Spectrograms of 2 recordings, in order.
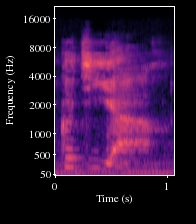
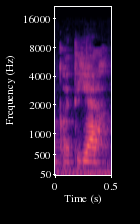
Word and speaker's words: Cotillard: Marion Cotillard. Cotilla. I'll say it like that. please don't. Let's see if we get like a more American pronunciation. – Marion Cotillard. In original French, Marion Cotillard.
